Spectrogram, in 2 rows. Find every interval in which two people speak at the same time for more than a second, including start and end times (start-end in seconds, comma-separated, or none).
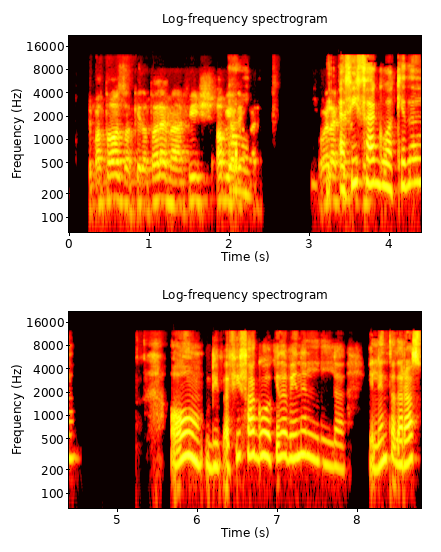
none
